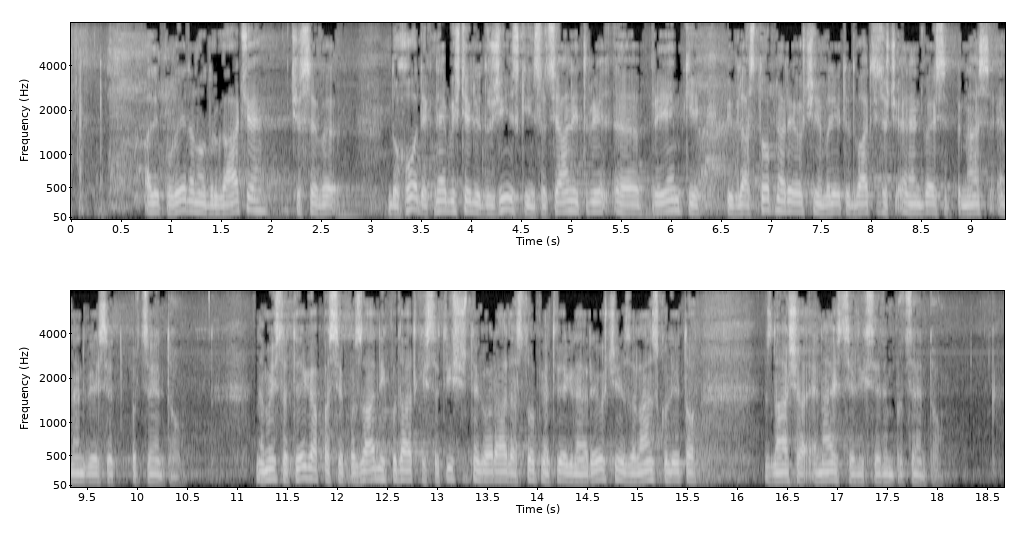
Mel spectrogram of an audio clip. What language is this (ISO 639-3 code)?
slv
